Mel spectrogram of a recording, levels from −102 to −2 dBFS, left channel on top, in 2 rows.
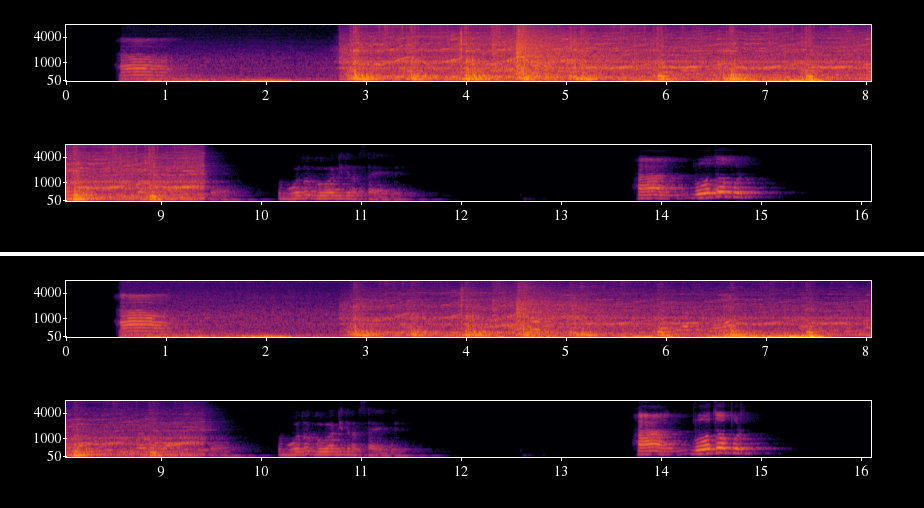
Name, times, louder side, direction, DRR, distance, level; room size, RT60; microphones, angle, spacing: sound 1, 0.5-7.5, right 4 dB, 60° right, 0.4 m, -36 dB
voice 1, 0.5-1.1 4.6-4.8 6.5-6.7 13.8-14.8, right 3 dB, 85° right, 8 dB, 0.9 m, -39 dB
sound 2, 2.7-9.4, left 5 dB, 85° left, 0.4 m, -33 dB
voice 2, 3.9-4.7 5.8-6.7 7.3-9.7 10.2-11.4, right 1 dB, 30° right, 3 dB, 1.3 m, -46 dB
11.5 x 9.9 x 3.1 m, 0.67 s
head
